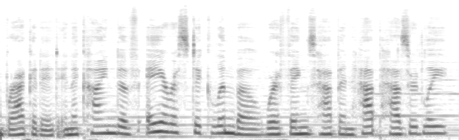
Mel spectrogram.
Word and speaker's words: aoristic: It's aoristic. That's spelled A-O-R-I-S-T-I-C.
